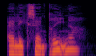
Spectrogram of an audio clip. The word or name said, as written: aleksandriner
